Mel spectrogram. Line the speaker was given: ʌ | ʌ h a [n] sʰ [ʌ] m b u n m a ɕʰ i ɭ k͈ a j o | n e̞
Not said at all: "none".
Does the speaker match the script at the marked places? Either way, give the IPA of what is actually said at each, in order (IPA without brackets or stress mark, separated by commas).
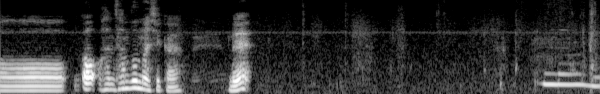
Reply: n, a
